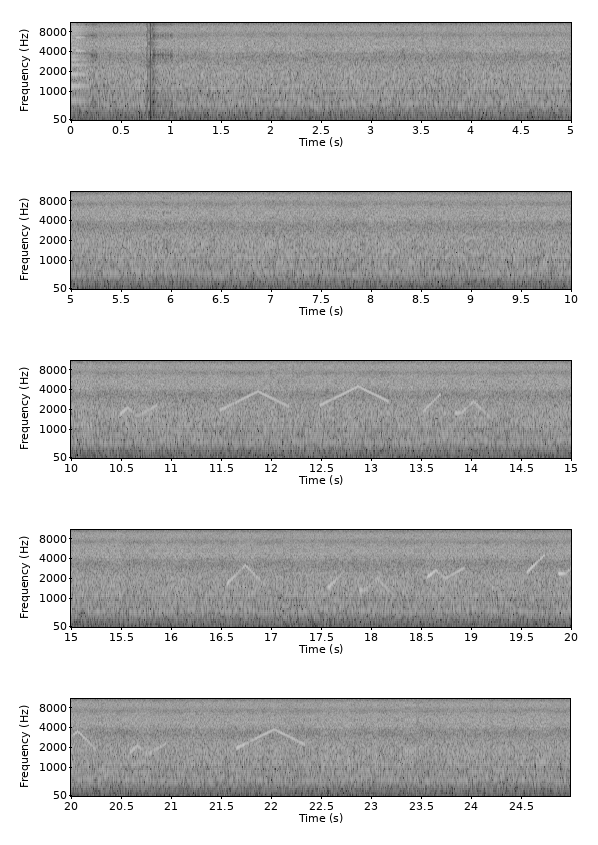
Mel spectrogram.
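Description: A large crowd roars steadily in an echoing arena.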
